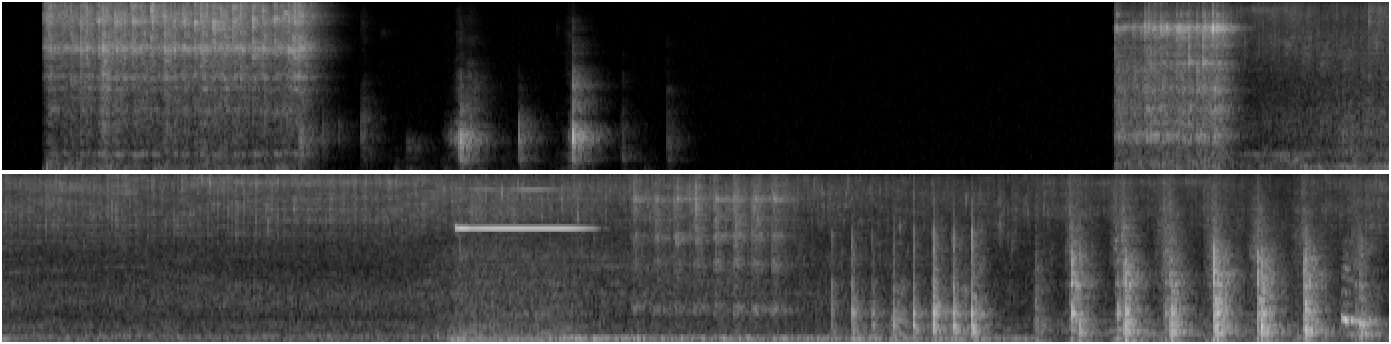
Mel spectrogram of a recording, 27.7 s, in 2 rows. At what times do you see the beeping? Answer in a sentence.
The beeping can be heard from 18.4 to 19.8 s.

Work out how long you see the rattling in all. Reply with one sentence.
The rattling can be heard for 6 seconds in total.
